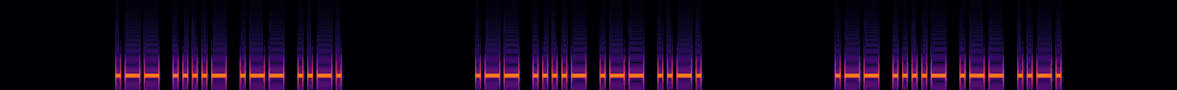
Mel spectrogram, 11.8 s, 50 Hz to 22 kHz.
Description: Morse code, heard as a keyed tone, about 25 wpm, 700 Hz. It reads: W4WF W4WF W4WF
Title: Easy Call Signs Repeated 3x - 25wpm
